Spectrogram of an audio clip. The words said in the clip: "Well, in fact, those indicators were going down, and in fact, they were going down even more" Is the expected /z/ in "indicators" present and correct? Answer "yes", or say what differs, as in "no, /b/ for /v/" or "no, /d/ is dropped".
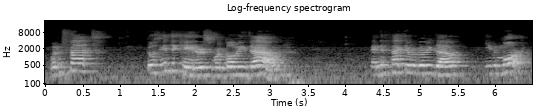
yes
